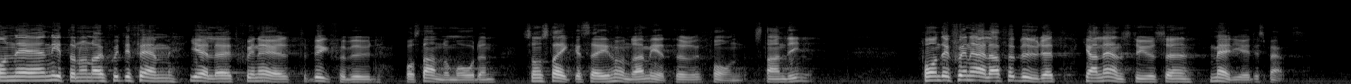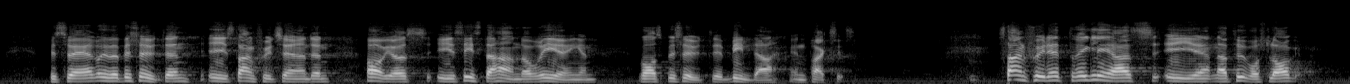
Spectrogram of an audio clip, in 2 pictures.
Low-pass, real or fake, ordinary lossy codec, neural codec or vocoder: none; real; none; none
